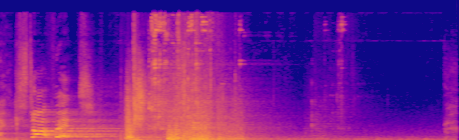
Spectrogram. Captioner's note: loud slap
